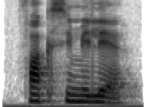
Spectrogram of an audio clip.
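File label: "faksimile", Azerbaijani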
